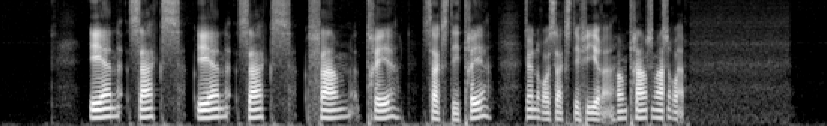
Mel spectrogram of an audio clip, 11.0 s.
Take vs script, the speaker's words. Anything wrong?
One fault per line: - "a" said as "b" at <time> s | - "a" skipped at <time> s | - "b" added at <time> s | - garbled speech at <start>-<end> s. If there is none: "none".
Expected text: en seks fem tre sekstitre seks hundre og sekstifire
- "en seks" added at 2.7 s
- "seks" skipped at 6.4 s
- garbled speech at 8.2-9.1 s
